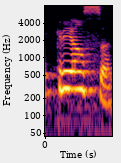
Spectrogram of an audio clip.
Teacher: Criança é uma palavra, paroxítona, que a sílaba tônica é a penúltima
